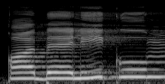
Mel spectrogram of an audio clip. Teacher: Kemudian ada hukum qalqalah sugra, karena ada huruf ba yang sukunnya asli dan ada di tengah bacaan. Dibacanya memantul dengan pantulan yang kecil.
